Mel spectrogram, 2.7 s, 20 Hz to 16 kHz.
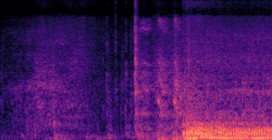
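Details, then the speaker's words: Can-Am X3 with newly installed FP Green turbo, running again after five months down: faint cranking, then it fires and settles into a steady, even idle with a crisp exhaust note. Normal running. "oh my my gosh isn't that trial exhaust I think sounds crisp man I'm so happy guys I'm so happy to have this thing back"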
